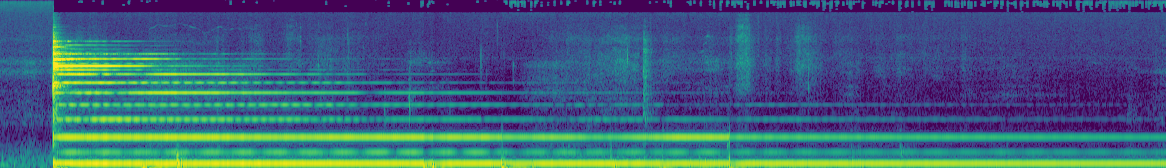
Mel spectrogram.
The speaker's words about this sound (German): Ich schlage einen Gong an und damit beginnt und endet auch der Dialog.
